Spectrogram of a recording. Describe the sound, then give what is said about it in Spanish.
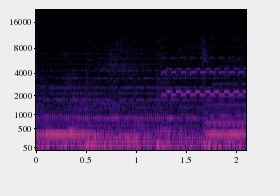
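A mobile phone ringtone plays in an SUV as a woman drives, with sustained electronic tones that shift to a new, higher melody part midway and stay steady and clear throughout. “Responde la llamada de Samuel”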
